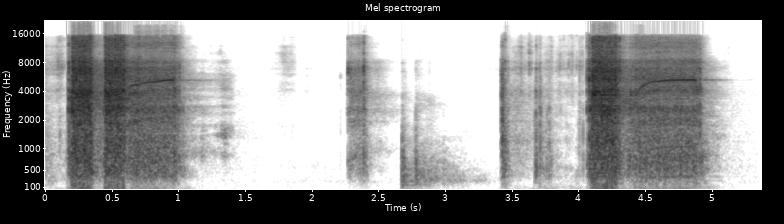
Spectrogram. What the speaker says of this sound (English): I'm using chrome sockets on an impact.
